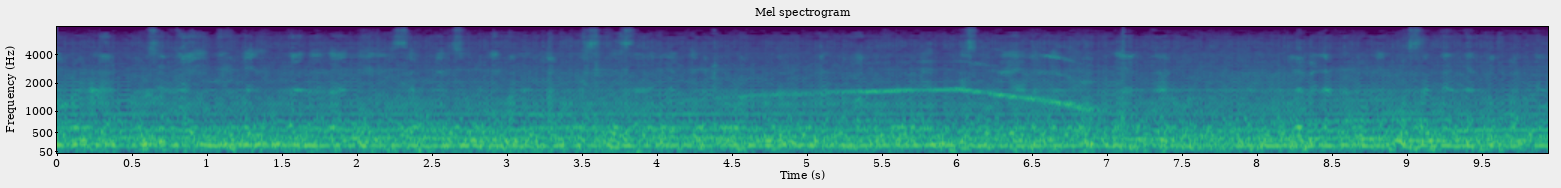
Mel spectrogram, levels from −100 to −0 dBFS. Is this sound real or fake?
fake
